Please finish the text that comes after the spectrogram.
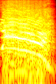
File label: human pain; cstrike; zombie swarm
